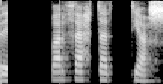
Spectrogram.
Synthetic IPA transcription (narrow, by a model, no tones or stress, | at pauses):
ɪ | vaɾ̥θɛht̪at̪jas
